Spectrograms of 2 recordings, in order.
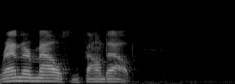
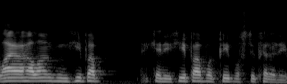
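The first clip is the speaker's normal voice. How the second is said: ordinary delivery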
